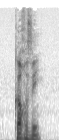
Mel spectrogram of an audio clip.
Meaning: 1. corvee (labour due to a feudal lord; labour on roads) 2. drudgery; chore 3. fatigue; menial task
- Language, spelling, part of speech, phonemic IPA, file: French, corvée, noun, /kɔʁ.ve/, Fr-corvée.ogg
